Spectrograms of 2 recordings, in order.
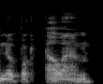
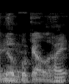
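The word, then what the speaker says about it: NotebookLM: Now you take that 60-page report and then you put it into Notebook LM and then you ask it to generate an audio podcast.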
